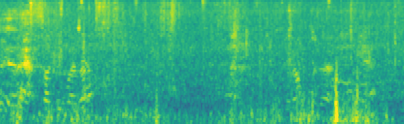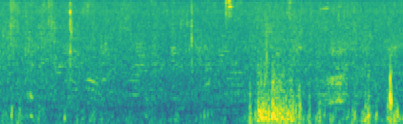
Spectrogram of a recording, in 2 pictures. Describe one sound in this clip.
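A horse's hooves thud softly on loose ground as it canters past.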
